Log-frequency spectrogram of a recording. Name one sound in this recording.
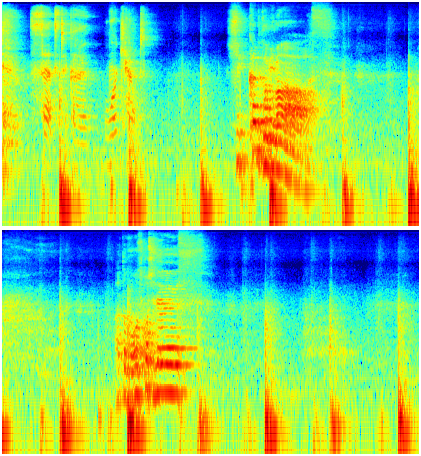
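Dull thumps land on a padded floor at a steady pace.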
